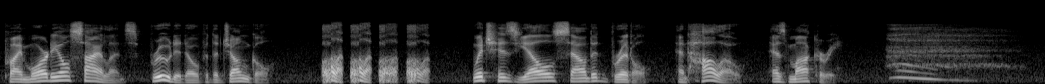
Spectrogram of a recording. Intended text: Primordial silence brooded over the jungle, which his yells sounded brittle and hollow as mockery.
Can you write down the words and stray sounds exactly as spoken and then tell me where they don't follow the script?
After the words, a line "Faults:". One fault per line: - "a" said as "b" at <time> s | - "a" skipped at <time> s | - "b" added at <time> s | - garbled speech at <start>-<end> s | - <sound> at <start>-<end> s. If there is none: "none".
Primordial silence brooded over the jungle, which his yells sounded brittle and hollow as mockery.
Faults:
- laugh at 3.2-4.3 s
- sigh at 8.8-10.3 s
